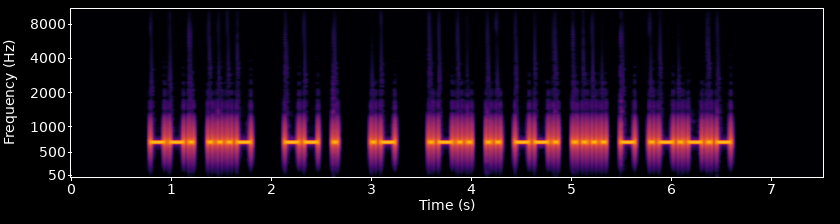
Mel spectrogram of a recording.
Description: Morse code, heard as a keyed tone, about 25 wpm, 700 Hz. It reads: GV ME A LIGHT.
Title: Sentences from Top 200 Words and Abbreviations 25wpm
